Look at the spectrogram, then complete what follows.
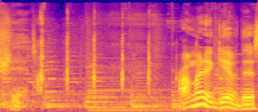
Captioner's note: laughing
